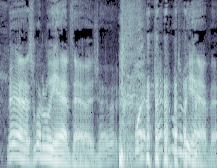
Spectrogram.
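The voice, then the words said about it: Put-on British waiter voice. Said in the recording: “Could you be a British waiter? ... He's just doing a voice.”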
